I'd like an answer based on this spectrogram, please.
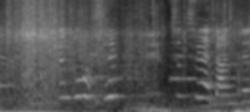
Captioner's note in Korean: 웃음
